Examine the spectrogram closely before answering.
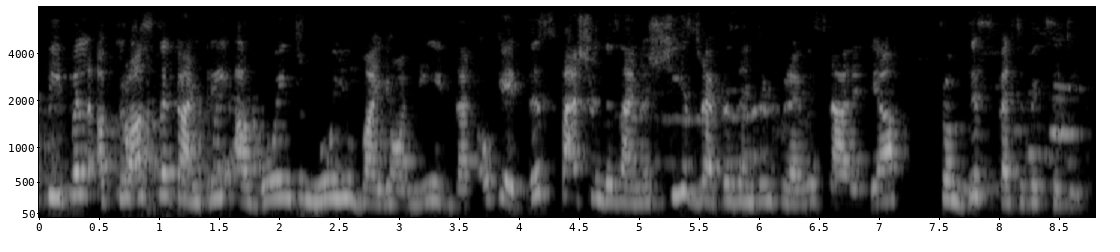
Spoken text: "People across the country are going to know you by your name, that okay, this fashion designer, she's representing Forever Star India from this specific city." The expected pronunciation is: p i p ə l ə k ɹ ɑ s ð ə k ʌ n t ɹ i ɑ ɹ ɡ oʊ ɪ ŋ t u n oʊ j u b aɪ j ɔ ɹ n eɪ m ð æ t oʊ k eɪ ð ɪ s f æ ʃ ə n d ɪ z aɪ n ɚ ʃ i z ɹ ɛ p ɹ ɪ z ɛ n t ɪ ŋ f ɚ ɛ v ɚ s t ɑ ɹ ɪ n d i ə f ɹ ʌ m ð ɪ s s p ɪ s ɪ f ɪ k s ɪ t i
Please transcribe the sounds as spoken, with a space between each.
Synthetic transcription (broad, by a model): p i p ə l ə k ɹ ɑ s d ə k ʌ n t ɹ i ɑ ɹ ɡ oʊ ɪ ŋ t u n oʊ j u b aɪ j ɔ ɹ n eɪ m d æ t oʊ k eɪ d ɪ s f æ ʃ ə n d ɪ z aɪ n ɚ ʃ i z ɹ ɛ p ɹ ɪ z ɛ n t ɪ ŋ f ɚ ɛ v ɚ s t ɑ ɹ ɪ n d i ə f ɹ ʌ m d ɪ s s p ɪ s ɪ f ɪ k s ɪ t i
